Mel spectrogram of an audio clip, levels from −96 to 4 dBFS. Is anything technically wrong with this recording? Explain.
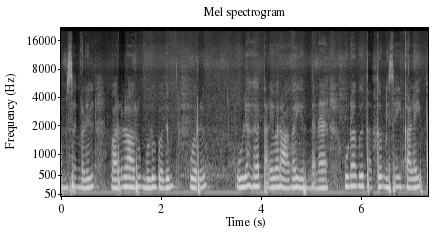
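No, nothing technically wrong can be heard here.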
